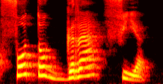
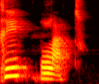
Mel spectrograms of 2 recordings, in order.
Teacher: a letra R no meio ali da palavra, ela teve um som, ó, fotografia, diferente da letra R no início, relato, né, que é um som mais forte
